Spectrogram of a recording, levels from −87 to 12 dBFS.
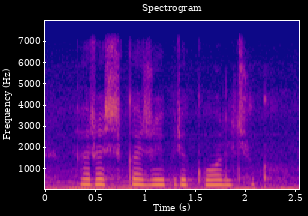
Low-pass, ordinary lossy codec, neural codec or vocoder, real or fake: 7.2 kHz; none; none; real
